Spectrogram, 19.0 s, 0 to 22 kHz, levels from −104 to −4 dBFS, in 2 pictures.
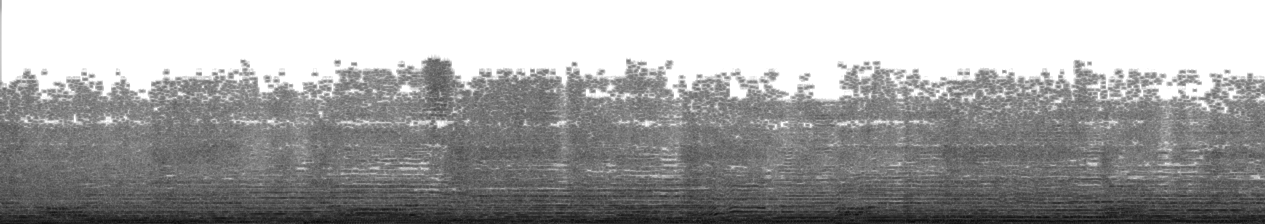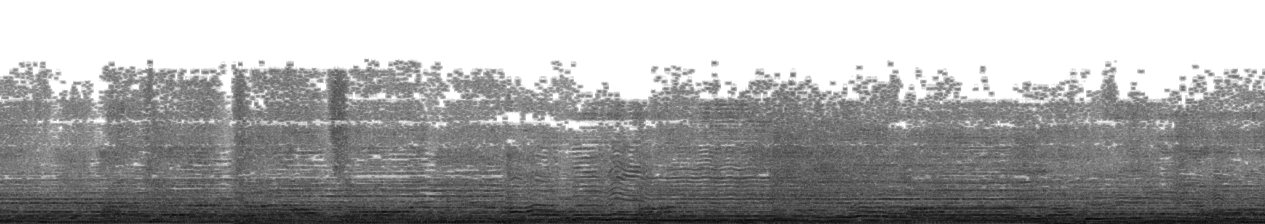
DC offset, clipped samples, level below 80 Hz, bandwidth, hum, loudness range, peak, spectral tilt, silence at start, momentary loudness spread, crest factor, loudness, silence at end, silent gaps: under 0.1%; under 0.1%; -26 dBFS; 16 kHz; none; 1 LU; -2 dBFS; -5.5 dB/octave; 0 s; 2 LU; 10 dB; -12 LUFS; 0 s; none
